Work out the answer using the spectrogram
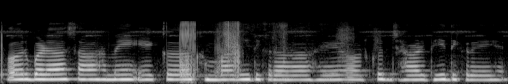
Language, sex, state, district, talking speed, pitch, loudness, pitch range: Hindi, female, Punjab, Fazilka, 200 wpm, 220 Hz, -15 LUFS, 215-230 Hz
